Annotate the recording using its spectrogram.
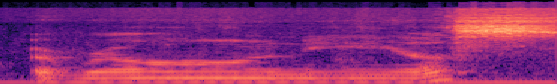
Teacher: So in erroneous, again, we have second syllable stress. Erroneous. So thinking about that like the word row.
